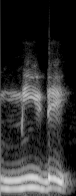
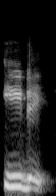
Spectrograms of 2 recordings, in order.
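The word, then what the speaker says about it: ईळे: है, इसका शुद्ध उच्चारण कुछ लोग मीडे ऐसा भी करते हैं। वस्तुतः जब पदच्छेद होगा तो अग्निम ईडे, ईडे स्तुति अर्थ में प्रयोग होता है।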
